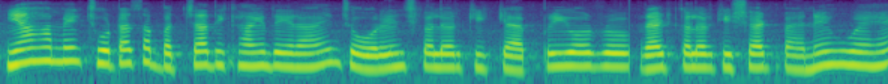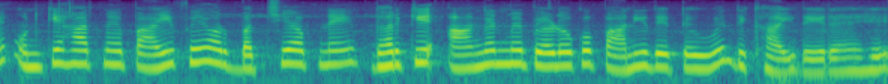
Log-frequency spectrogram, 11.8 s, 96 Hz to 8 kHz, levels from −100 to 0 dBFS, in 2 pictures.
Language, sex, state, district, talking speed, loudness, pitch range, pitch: Hindi, female, Bihar, Saharsa, 220 wpm, -17 LUFS, 235-280 Hz, 255 Hz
